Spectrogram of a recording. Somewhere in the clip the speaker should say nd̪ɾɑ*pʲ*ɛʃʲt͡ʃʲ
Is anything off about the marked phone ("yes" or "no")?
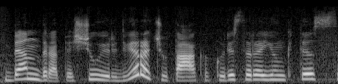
no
